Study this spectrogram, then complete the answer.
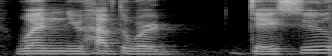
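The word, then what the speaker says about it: です: Just like when you have the word desu, like desu, you don't pronounce it desu, you pronounce it des.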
